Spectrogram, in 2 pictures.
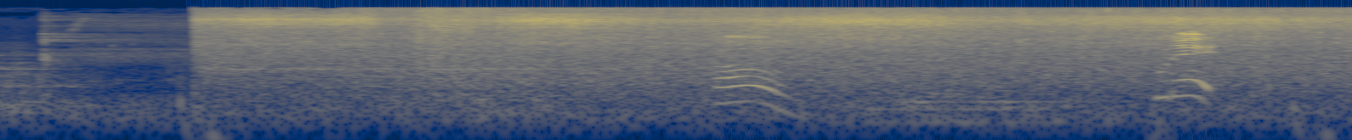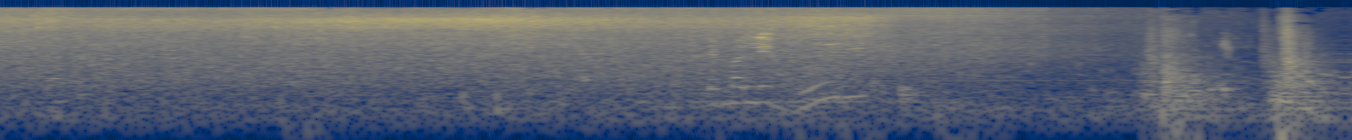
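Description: Water rushes and bubbles steadily.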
